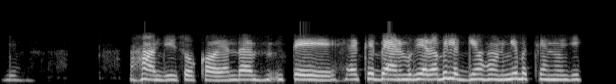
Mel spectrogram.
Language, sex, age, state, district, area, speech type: Punjabi, female, 30-45, Punjab, Barnala, urban, conversation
